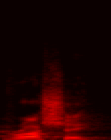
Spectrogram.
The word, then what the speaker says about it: Rosh: Roche. La palabra, esa palabra se dice Roche.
